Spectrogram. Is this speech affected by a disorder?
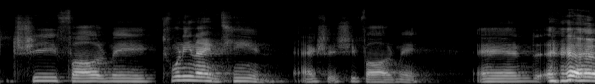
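Yes: cerebral palsy.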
